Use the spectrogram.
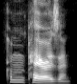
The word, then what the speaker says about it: comparison: yes competition okay okay now in the word comparison how many syllables are stressed comparison very good i have the second syllable yes very good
